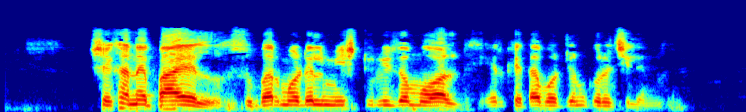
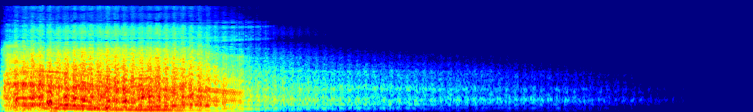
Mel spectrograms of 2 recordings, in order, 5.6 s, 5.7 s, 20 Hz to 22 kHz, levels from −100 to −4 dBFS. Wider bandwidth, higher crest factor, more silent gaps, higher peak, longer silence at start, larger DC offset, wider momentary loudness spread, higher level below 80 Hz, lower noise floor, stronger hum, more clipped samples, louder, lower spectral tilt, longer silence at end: second, 8 kHz vs 17 kHz; about the same, 16 dB vs 18 dB; neither; about the same, 0 dBFS vs 0 dBFS; first, 0.7 s vs 0 s; neither; about the same, 13 LU vs 11 LU; second, -60 dBFS vs -46 dBFS; second, -64 dBFS vs under -90 dBFS; neither; neither; about the same, -15 LUFS vs -13 LUFS; second, -3.5 dB/octave vs -6.5 dB/octave; second, 0.75 s vs 3.75 s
